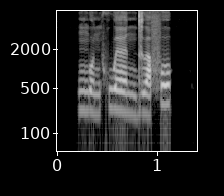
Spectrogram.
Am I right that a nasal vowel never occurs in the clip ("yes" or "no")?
yes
